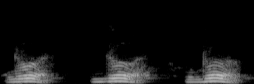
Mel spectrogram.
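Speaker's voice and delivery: "Gl" isolated, G gliding straight into L; gl cluster. Shown as a demonstration. Teacher isolates the G-L cluster. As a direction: drill "gl" as one tight cluster. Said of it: "la G de gato con la L suena así".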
